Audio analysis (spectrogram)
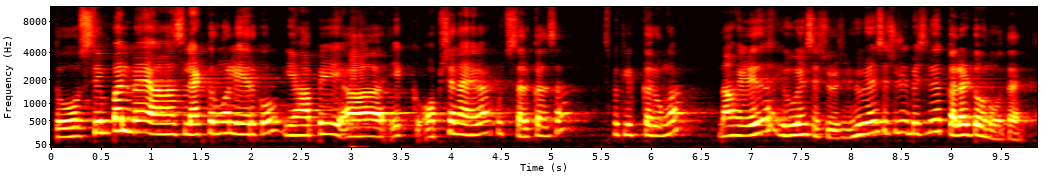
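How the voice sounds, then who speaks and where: High-pitched male teacher, echoey room. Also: normal speed. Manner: mixes Hindi and English, checks in often with "right?". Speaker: Photoshop instructor. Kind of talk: live online class teaching. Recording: roomy echoey long reverb.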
